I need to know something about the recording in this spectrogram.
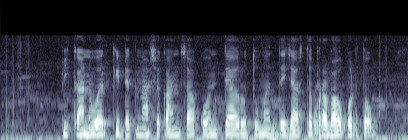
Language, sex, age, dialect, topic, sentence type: Marathi, male, 18-24, Standard Marathi, agriculture, question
